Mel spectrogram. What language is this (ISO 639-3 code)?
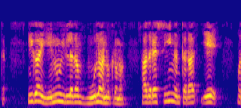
kan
